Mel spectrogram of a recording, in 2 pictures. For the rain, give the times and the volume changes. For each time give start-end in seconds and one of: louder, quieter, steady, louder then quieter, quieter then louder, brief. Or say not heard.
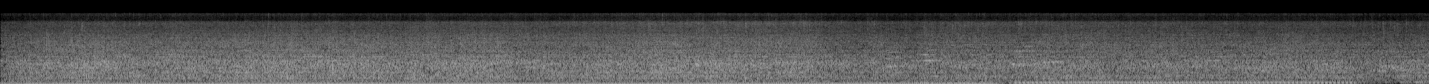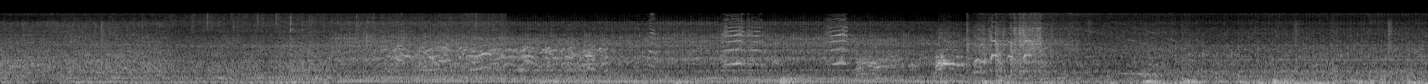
0.0-28.5 quieter.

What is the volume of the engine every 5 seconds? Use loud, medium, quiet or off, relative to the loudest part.
medium, medium, medium, loud, loud, loud.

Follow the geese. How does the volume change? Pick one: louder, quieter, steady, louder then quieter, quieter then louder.
steady.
